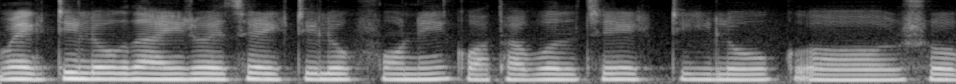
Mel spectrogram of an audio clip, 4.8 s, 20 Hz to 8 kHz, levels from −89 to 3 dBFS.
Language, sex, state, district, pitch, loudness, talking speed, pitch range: Bengali, female, West Bengal, Dakshin Dinajpur, 200 Hz, -15 LUFS, 210 wpm, 190-205 Hz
